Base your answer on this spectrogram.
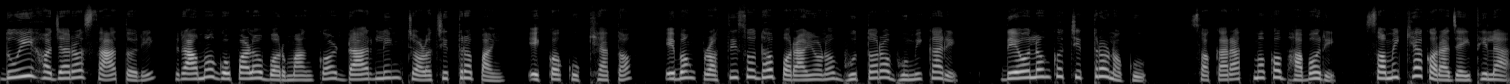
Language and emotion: Odia, neutral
